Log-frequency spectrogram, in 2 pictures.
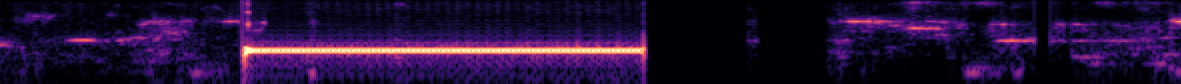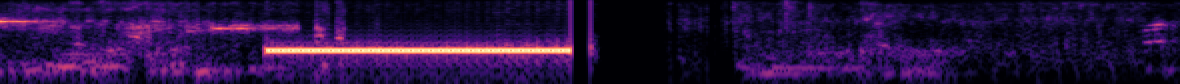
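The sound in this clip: A telephone line holds a steady, mid-pitched tone while a call is being transferred. Two long, even tone stretches of a couple of seconds each are separated and followed by quieter, busier sounds that include voices.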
